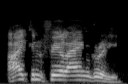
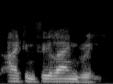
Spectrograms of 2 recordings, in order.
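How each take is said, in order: First: It is said in a quiet whisper. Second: It is said in a loud, projected voice. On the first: "Then you announce it to the world or to the room" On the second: "So you speak it in your normal voice"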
